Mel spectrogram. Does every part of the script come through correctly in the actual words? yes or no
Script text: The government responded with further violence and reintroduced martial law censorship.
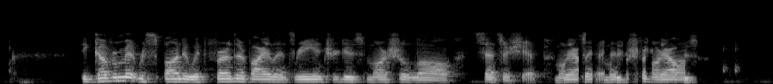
no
